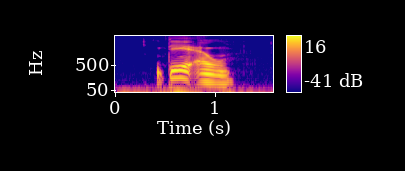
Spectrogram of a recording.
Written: dii aww

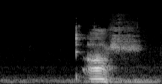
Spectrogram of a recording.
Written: taahl

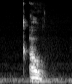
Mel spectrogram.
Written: kaaw

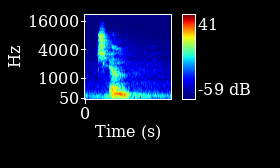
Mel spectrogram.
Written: ts'ang

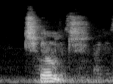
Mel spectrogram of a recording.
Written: ts'alj

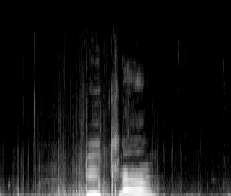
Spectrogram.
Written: dii tlaal

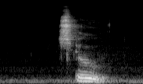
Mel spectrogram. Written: ts'uu

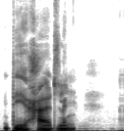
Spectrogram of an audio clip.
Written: dii xáadlang

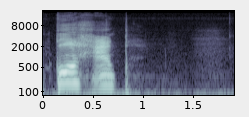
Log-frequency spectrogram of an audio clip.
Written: dii xáad

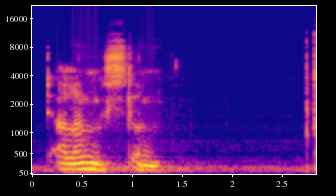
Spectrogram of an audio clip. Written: taalan stlang

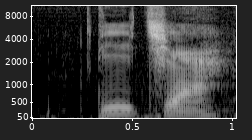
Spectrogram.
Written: dii jaa

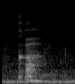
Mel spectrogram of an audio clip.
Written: kah

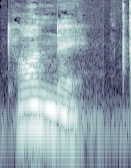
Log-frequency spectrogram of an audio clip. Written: taan nee

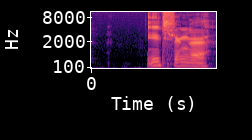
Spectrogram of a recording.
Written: iihlangaa

